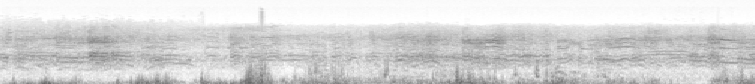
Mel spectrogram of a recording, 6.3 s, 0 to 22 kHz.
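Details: Greylag geese, an estimated 200-300 birds, flying at dusk from their grazing field to Llyn Maelog near Llanfaelog, Anglesey; a dense chorus of overlapping honks and clamour from the flock, with heavy low wind rumble buffeting the microphone throughout.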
